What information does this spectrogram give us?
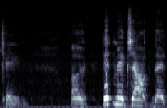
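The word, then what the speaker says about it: Leslie Kean: it's pretty much all uh what's her name Leslie Kane yes it's spelled Keen but it's pronounced Kane uh it makes out that she's the the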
